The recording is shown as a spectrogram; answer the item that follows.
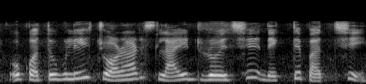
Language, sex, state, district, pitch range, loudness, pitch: Bengali, female, West Bengal, Malda, 215-285 Hz, -19 LUFS, 230 Hz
